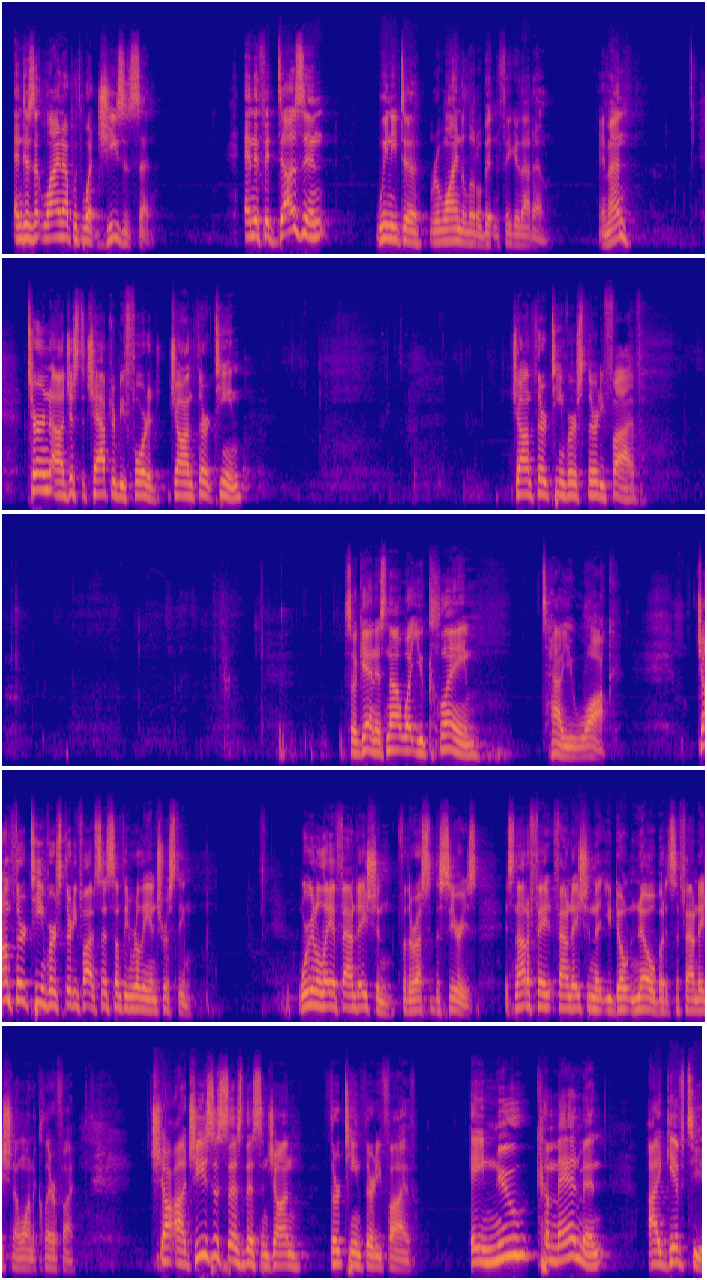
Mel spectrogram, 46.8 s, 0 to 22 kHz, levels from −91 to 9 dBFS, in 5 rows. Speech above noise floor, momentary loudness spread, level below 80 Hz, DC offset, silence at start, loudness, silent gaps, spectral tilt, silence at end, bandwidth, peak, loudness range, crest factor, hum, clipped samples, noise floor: 53 dB; 12 LU; -74 dBFS; under 0.1%; 0.15 s; -24 LUFS; none; -3 dB/octave; 0 s; 15 kHz; -8 dBFS; 7 LU; 18 dB; none; under 0.1%; -78 dBFS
